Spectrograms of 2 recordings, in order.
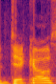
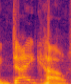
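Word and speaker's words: Dykhouse: Dana Dana J uh Dickhouse it's actually Dyke house yeah because it's spelled d-y-k so I wasn't sure but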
